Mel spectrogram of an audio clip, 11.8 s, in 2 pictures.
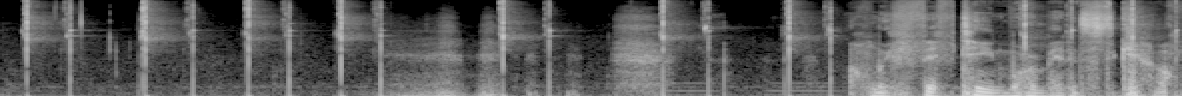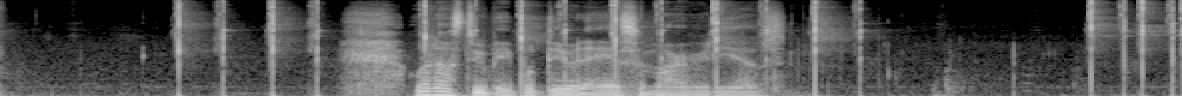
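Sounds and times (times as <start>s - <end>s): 
staple remover being squeezed: 0.0s - 4.3s, 5.0s - 6.0s, 6.8s - 10.3s, 11.3s - 11.8s
speech: 4.4s - 6.0s, 8.0s - 10.0s.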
